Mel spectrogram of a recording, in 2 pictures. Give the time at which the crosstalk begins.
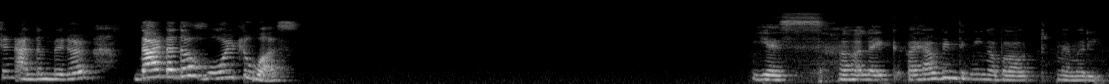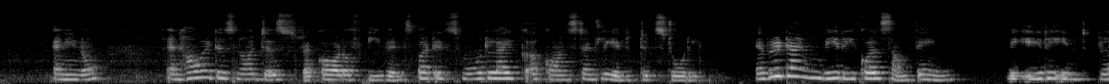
none

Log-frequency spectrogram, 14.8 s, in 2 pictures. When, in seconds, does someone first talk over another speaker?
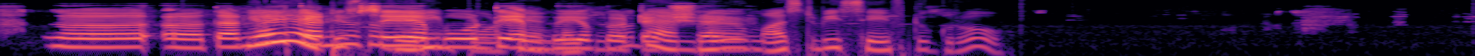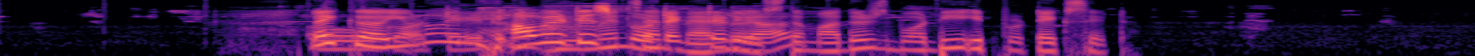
1.2 s

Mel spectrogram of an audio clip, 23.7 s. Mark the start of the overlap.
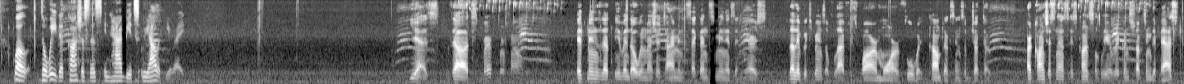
none

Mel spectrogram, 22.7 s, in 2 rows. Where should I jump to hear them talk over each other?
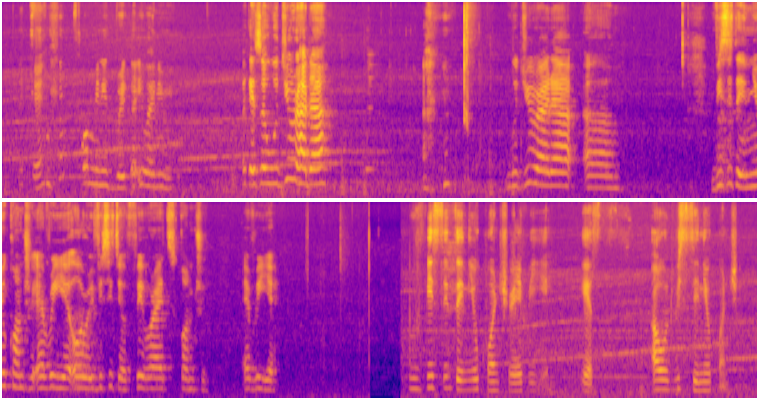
none

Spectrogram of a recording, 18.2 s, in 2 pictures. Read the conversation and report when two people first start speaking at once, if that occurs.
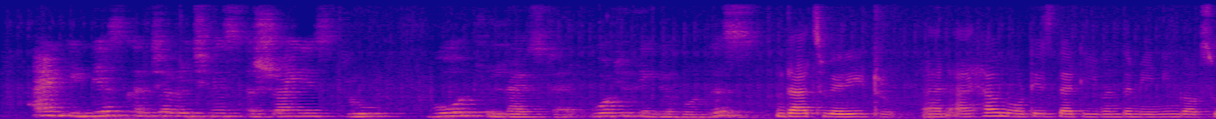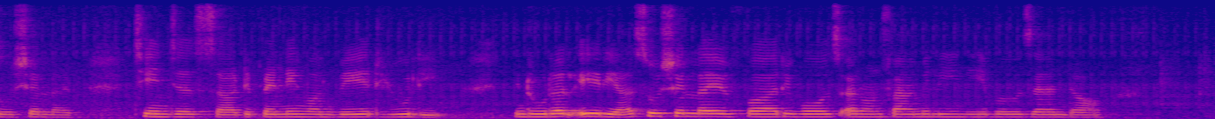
none

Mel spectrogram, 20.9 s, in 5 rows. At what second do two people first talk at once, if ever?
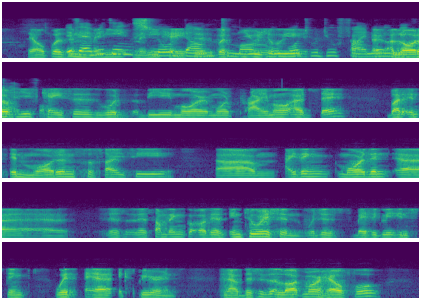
0.6 s

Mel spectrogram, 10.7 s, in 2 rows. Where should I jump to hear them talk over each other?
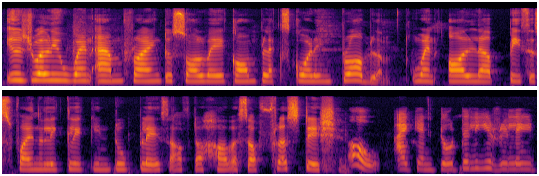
none

